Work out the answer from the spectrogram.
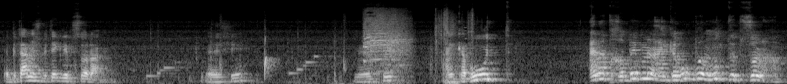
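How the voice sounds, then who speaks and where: A hoarse man with an Egyptian Arabic accent, commenting on his own gameplay, muttering encouragement to himself and breaking into frustrated outbursts. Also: sits high, expressive, fairly quick, pauses often. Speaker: gamer. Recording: echoey room with faint noise.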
